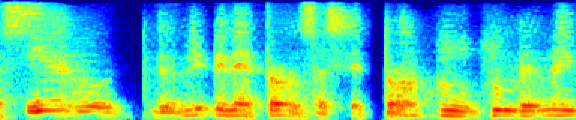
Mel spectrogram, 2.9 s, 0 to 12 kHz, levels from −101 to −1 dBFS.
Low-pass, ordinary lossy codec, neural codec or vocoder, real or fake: 10.8 kHz; MP3, 96 kbps; codec, 44.1 kHz, 0.9 kbps, DAC; fake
